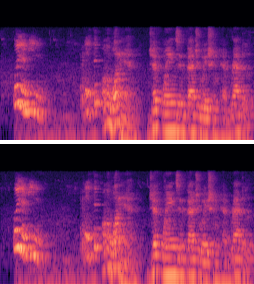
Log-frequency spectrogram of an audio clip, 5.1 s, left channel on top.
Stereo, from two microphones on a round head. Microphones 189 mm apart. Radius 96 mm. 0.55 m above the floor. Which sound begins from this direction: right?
A child speaking, at 0.3 s.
